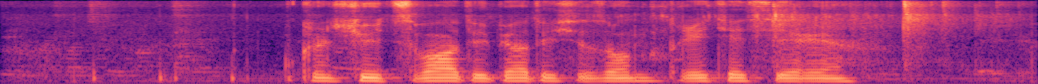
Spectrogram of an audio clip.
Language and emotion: Russian, neutral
